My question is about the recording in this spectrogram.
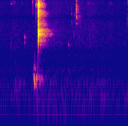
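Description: A short wet mouth click, like a lip smack, a little over half a second in, followed by a couple of faint small ticks; otherwise quiet.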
